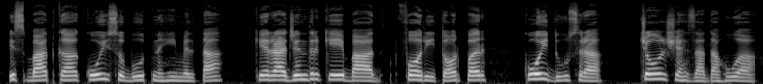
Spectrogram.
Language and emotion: Urdu, neutral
